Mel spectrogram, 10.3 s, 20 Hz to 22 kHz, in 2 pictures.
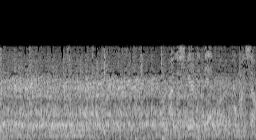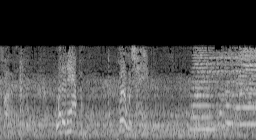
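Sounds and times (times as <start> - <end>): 
rushing wind: 0.0 - 10.2
speeding train roaring: 0.0 - 10.2
speech: 6.3 - 8.3.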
